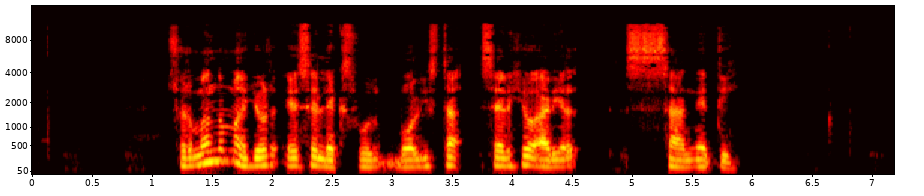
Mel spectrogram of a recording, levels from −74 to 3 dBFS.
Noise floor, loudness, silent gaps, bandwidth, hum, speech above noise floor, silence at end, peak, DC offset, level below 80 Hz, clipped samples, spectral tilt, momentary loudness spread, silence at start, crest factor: -88 dBFS; -24 LUFS; none; 11.5 kHz; none; 65 dB; 1.35 s; -4 dBFS; under 0.1%; -64 dBFS; under 0.1%; -4.5 dB/octave; 9 LU; 1.15 s; 22 dB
